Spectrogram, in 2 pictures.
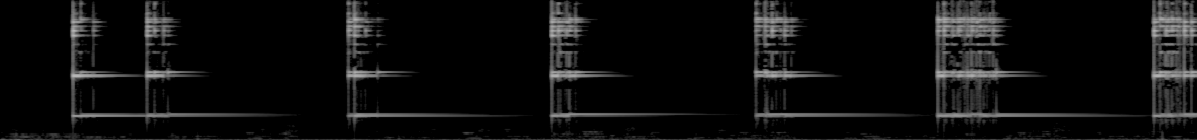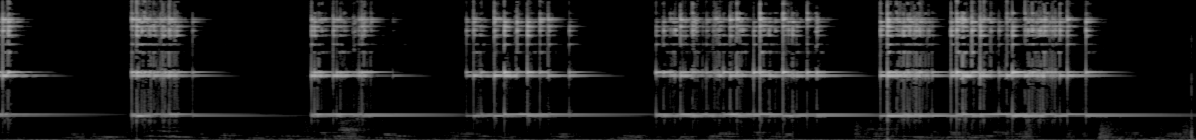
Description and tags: Cow Goat Bell Vaca Carneiro Sino Polaco
Vaca, Bells, Polaco, Cow, Carneiro, Sino, Bell, Goat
